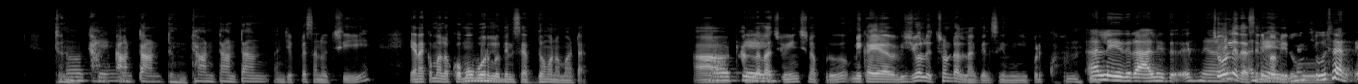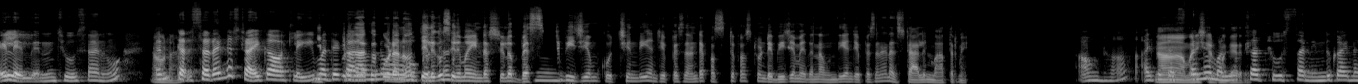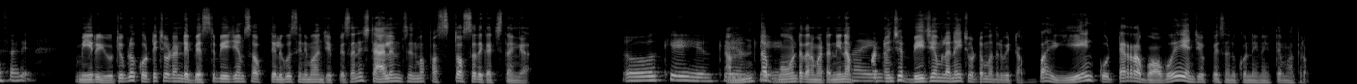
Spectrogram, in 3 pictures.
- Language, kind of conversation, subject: Telugu, podcast, మీకు గుర్తున్న మొదటి సంగీత జ్ఞాపకం ఏది, అది మీపై ఎలా ప్రభావం చూపింది?
- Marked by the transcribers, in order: humming a tune; tapping; in English: "విజువల్"; giggle; in English: "సడెన్‌గా స్ట్రైక్"; in English: "ఇండస్ట్రీలో బెస్ట్"; in English: "ఫస్ట్ ఫస్ట్"; in English: "బిజిఎమ్"; in English: "యూట్యూబ్‌లో"; in English: "బెస్ట్ బిజిఎమ్‌స్ ఆఫ్"; in English: "ఫస్ట్"; in English: "నైస్"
